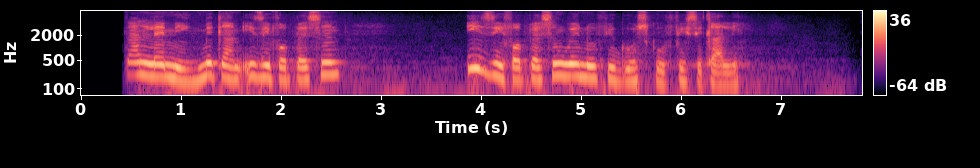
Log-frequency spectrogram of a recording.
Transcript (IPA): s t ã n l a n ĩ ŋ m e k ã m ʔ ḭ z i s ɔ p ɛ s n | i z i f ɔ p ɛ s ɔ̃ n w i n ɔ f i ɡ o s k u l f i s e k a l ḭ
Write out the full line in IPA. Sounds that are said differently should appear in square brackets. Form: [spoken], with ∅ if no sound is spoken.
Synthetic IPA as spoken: s t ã n l [ɛ] n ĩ ŋ m e k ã m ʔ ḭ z i [f] ɔ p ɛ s n | i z i f ɔ p ɛ s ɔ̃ n w [e] n [o] f i ɡ o s k u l f i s [i] k a l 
